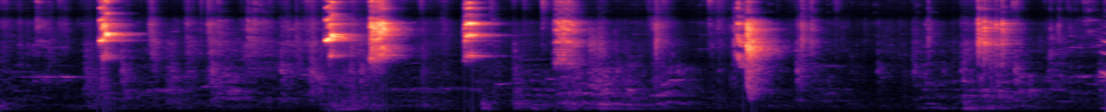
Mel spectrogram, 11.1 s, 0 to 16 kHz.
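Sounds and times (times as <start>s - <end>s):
parrots chirping: 0.9s - 1.4s, 3.1s - 5.8s
parrots screeching: 1.0s - 1.4s, 3.2s - 5.0s.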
